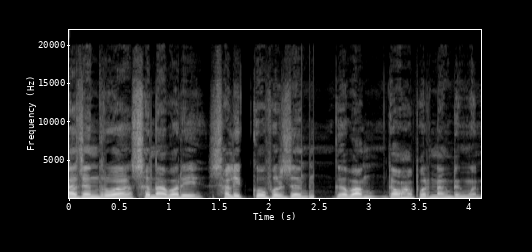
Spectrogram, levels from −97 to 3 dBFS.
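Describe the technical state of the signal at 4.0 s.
At 4.0 s the signal is intact, with no audible fault at that point.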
